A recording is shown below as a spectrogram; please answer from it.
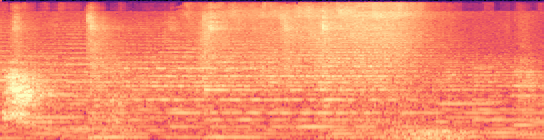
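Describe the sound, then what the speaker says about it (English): A small dog barks a few times in quick yips, close by and moderately loud, with some whimpering between the barks. "Thanks to the barking of their small gatekeeper"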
